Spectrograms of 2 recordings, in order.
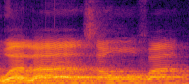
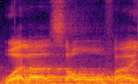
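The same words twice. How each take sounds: First: The vowel after the L is drawn out long. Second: The vowel after the L is kept short. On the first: It will not happen. "Wala itu kepanjangan artinya tidak" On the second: And surely it will happen. "sama dengan wala saufa yu'tika"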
